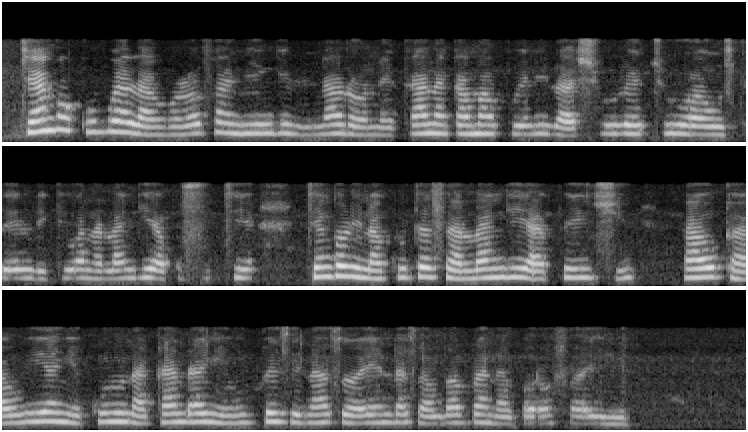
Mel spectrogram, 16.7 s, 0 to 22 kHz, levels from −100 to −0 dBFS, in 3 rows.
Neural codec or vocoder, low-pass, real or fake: vocoder, 22.05 kHz, 80 mel bands, HiFi-GAN; 7.2 kHz; fake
